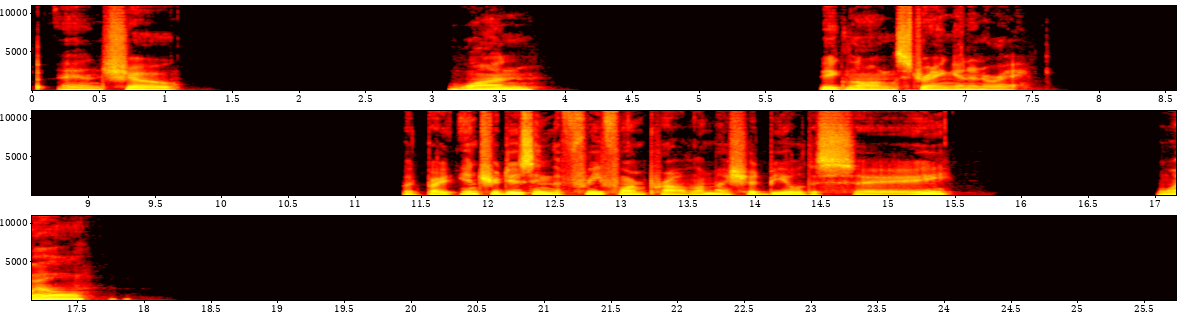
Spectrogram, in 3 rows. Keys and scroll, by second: 11.7 super+/, 23.0 ctrl+r.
